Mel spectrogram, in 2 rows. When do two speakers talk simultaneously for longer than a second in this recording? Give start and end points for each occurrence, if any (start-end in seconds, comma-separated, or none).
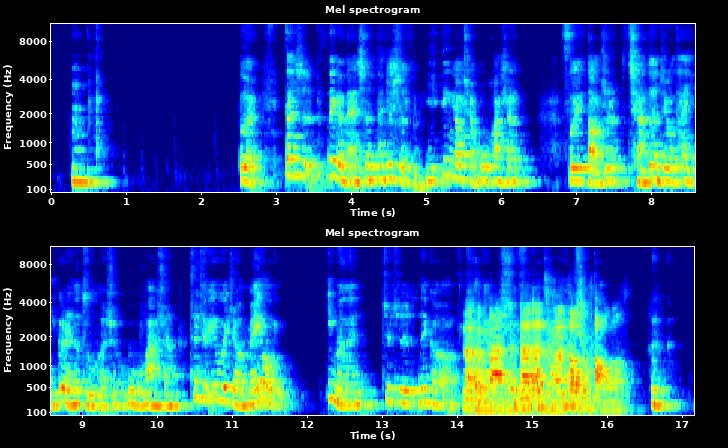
14.1-15.9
